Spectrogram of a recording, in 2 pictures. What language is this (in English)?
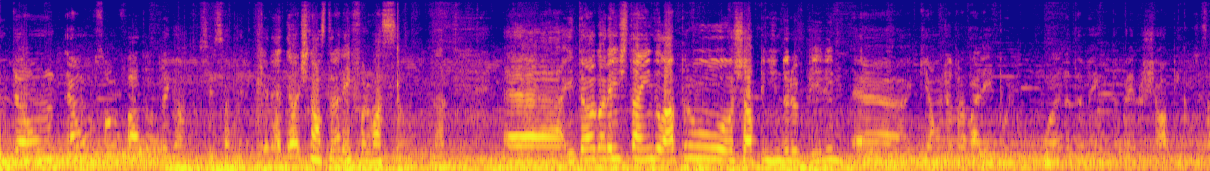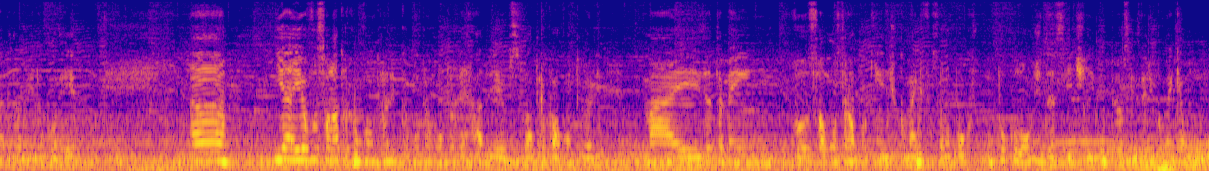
Portuguese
